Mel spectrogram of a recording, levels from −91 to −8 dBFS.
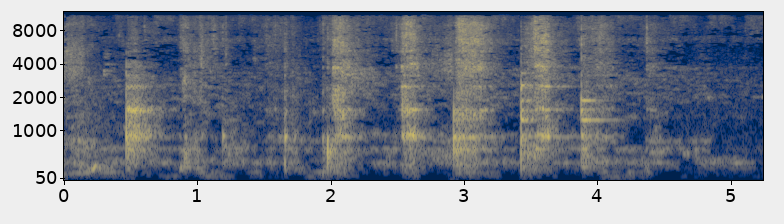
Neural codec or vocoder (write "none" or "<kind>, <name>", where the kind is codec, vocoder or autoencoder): none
